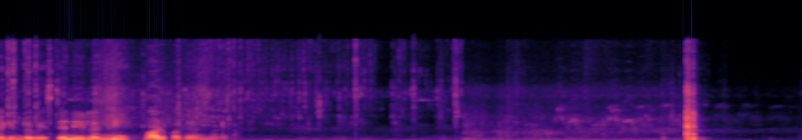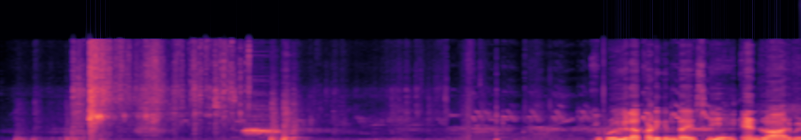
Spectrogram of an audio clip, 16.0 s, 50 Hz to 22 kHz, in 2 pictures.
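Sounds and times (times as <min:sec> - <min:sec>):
wet rice rustling against metal: 0:00.0 - 0:04.6.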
